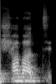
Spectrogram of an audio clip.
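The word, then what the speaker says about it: שבת: 히브리어로 샤바트 이렇게 발음하고 있습니다.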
